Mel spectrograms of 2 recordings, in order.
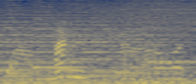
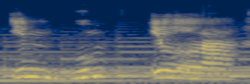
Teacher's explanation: yang bertemu dengan salah satu huruf Idar tadi itu maka eh cara pembacaannya itu dengan jelas tanpa mendengung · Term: izhar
